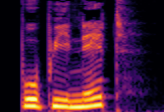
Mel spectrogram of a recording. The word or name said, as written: bobinet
